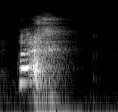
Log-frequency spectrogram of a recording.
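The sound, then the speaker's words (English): A single sharp sneeze bursts out suddenly and loudly, then fades quickly into a breathy tail, with no talking around it. “Bless you.”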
